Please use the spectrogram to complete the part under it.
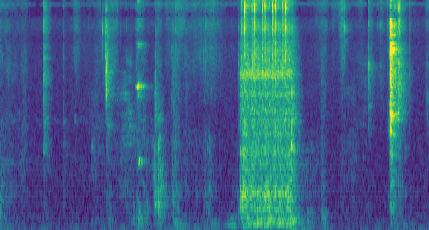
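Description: Sewing machine stitching a handbag lining, soft intermittent mechanical ticking and short stitching runs with one steadier burst near the middle, fairly faint and close.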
